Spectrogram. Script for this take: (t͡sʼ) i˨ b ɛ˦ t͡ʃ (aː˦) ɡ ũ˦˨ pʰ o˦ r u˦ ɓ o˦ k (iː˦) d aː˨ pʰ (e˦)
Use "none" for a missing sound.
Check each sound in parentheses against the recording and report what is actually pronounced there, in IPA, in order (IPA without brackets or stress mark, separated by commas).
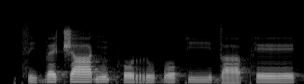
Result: t͡s, aː˦, iː˦, eː˦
